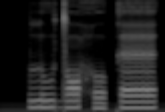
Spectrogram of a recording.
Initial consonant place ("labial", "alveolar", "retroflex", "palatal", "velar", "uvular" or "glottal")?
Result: alveolar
